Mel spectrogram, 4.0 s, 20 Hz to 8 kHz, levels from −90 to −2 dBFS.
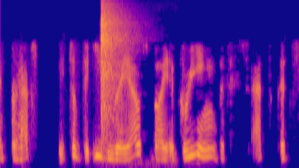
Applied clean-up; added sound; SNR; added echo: classical method Wiener filter.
